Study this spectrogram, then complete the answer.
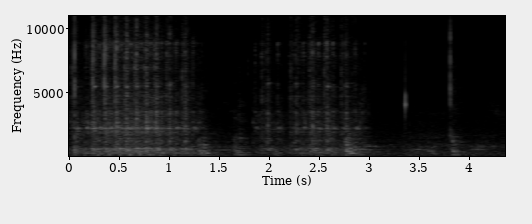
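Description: A domestic sewing machine runs a seam along the very edge of fabric for a Kipling-style lunch bag, a steady whirring stitch that slows and stops partway through, followed by a couple of small clicks.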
